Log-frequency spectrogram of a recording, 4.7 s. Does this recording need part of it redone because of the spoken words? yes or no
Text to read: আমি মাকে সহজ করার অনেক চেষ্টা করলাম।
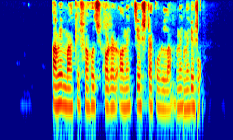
yes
